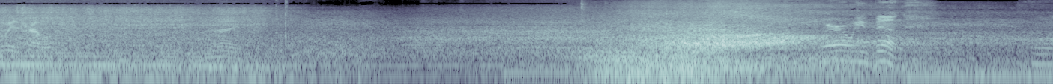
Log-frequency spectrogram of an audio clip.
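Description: An engine passing by: its sound swells to its loudest about nine seconds in and fades by about eleven. Before that there is a steady low engine drone.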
